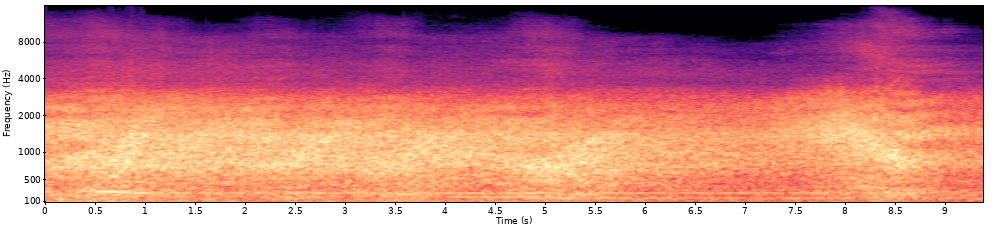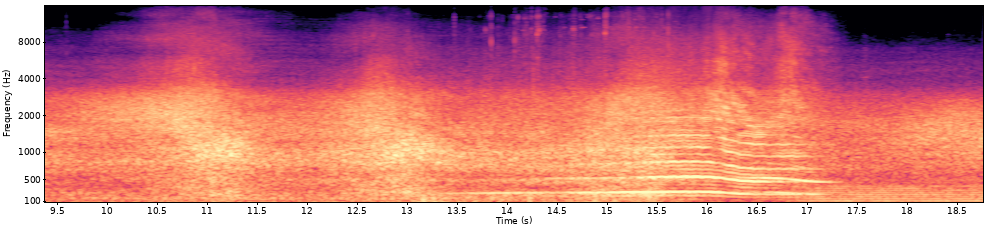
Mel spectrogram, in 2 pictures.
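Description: Cars passing one after another on a road, each one's tyre and engine noise swelling and fading every couple of seconds. Near the end one vehicle passes with a hum that slides down in pitch as it goes by.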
